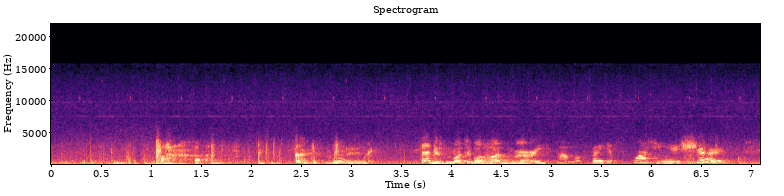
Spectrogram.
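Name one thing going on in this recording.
A man speaks softly and affectionately through an old, hissy recording.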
